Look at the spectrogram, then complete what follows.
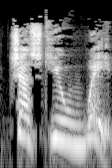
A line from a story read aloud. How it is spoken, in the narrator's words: he exclaimed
